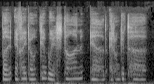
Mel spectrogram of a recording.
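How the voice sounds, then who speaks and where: A woman streaming live ASMR in a soft, breathy whisper close to the mic, chatting casually and playfully in a gentle dragon-girl persona. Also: on the high side, level tone, moderate pace. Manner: playful, in character as a gentle wish dragon, often speaking of herself in third person. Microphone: close ASMR microphone. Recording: clearly audible background noise.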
